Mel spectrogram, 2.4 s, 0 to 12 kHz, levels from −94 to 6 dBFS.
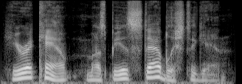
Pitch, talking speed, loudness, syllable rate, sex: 125 Hz, 175 wpm, -18 LUFS, 5.5 syllables/s, male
